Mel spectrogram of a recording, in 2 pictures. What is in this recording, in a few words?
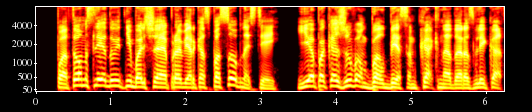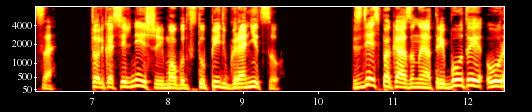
Videogame character in Russian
